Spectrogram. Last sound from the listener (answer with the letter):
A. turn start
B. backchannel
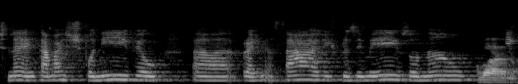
A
